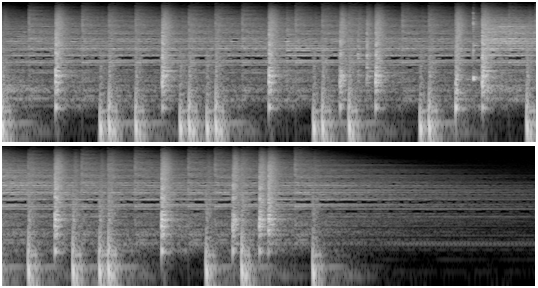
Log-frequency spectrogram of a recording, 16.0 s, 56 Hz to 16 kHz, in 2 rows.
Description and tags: Jazzy Beat 75bpm
A Jazzy Drum loop made with XLN Addictive Drums in FL Studio 10. 75bpm.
